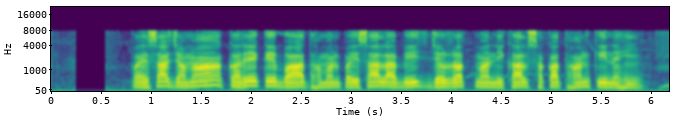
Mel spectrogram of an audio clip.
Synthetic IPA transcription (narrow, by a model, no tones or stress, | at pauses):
pəjsad͡ʒəmakəɾekebad̪ɦəmənpəɪsalabit͡ʃd͡ʒəɾuɾət̪manikalsəkət̪ɦənkinəɦĩ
